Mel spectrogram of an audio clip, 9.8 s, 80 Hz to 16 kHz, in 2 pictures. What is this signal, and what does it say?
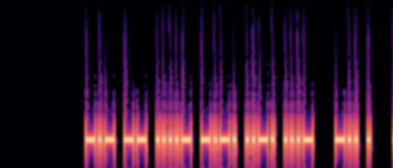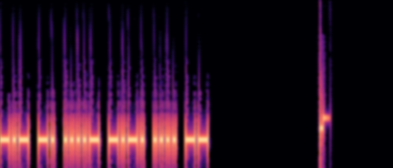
Morse code, heard as a keyed tone, about 32 wpm, 700 Hz. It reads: KM4CFV DE KN4CHM
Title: USA Callsign DE Callsign - 6 Characters - 30wpm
